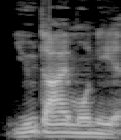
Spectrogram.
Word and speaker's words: eudaimonia: um in the Greek is a word um you diemonia eudaimonia so if we were to spell that out in English letters it would be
